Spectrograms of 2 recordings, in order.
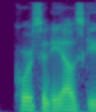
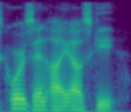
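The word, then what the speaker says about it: Korzeniowski: of foreignness as for the spoken name Corsinyowski is pronounced correctly as a polish name not anglicized as coranayioski makes the sound almost unintelligible to the English here we can assume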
